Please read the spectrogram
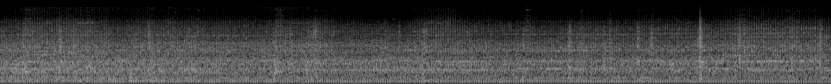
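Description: Old Universal tractor's diesel engine running steadily under the load of a rotary tiller (rotavator) churning through dry soil, with a few sharp ticks.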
